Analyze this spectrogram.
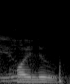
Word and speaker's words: poilu: How do you pronounce that in the last one? The French Poilu?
